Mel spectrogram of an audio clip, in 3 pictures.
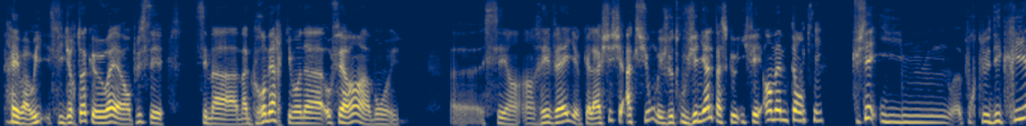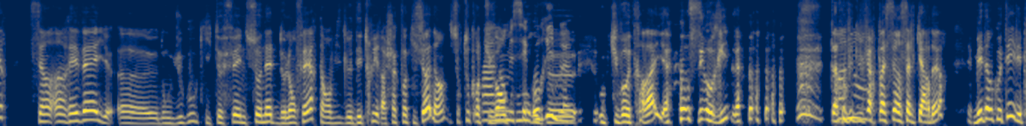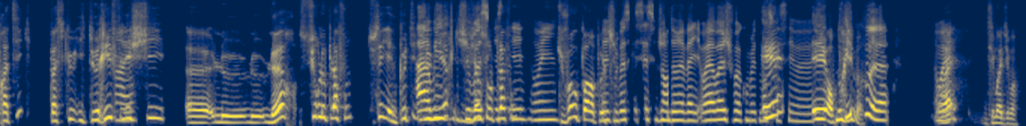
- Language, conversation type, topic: French, podcast, Comment fais-tu pour déconnecter le soir ?
- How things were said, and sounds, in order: laughing while speaking: "Eh bah"; stressed: "Action"; tapping; other background noise; laugh; laughing while speaking: "c'est horrible"; laugh; stressed: "Et"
